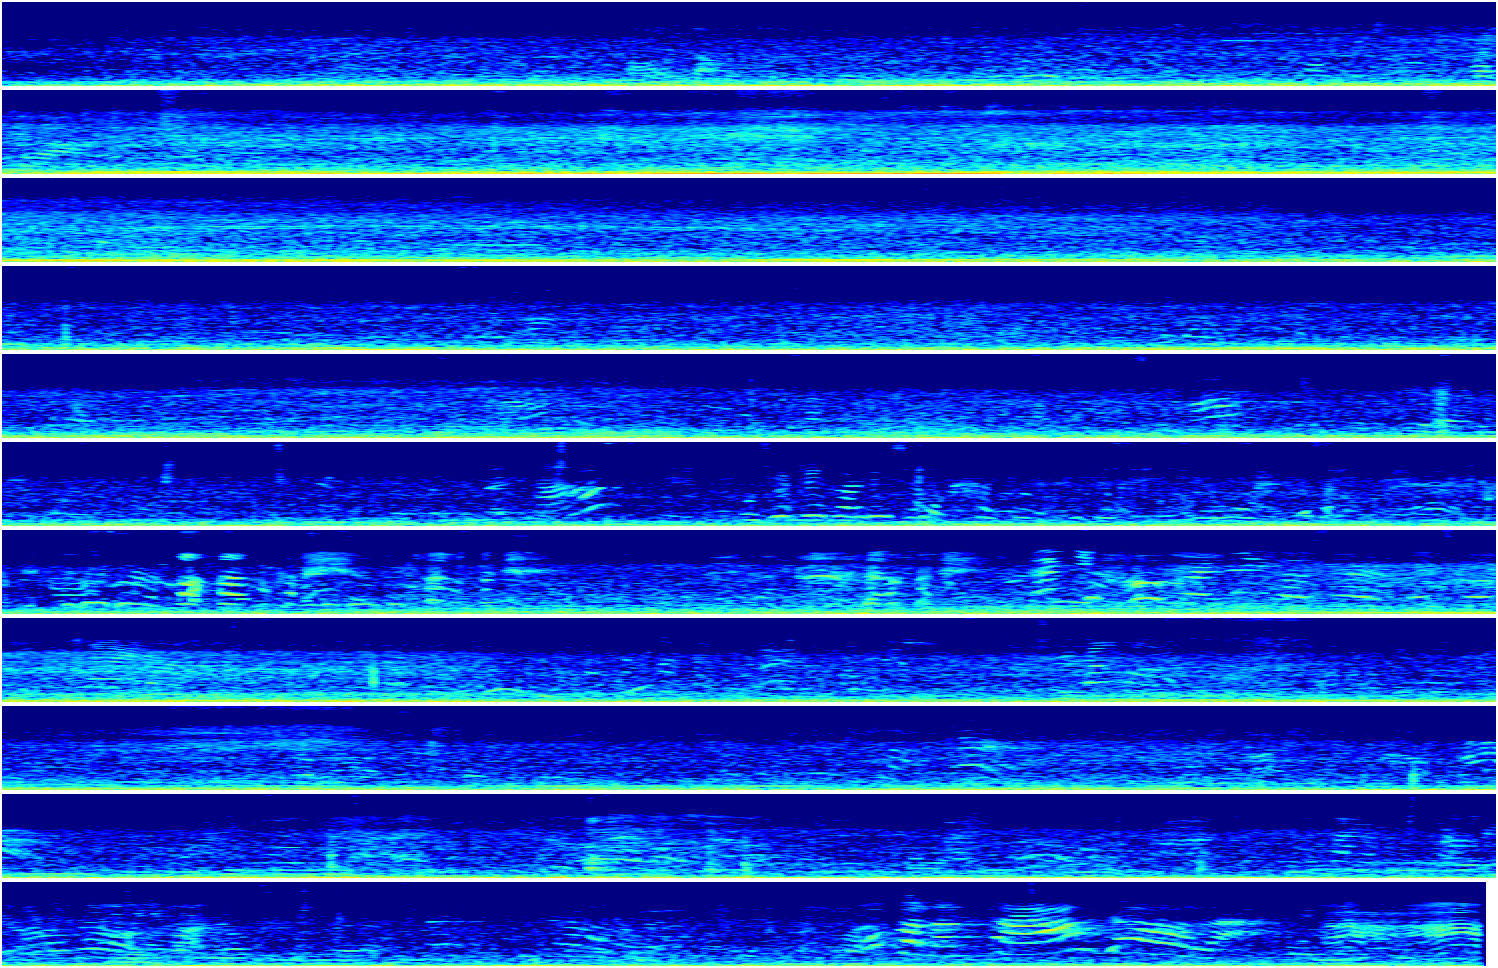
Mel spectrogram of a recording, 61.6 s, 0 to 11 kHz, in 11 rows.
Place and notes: Walking across the different streets, From the pedestrian street with tourists, Traffic Sound, Motorcycle sound
Binaural recordings, ( Proposal to turn up the volume )
Zoom H4n+ Soundman OKM II
15 February 2014, 17:23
